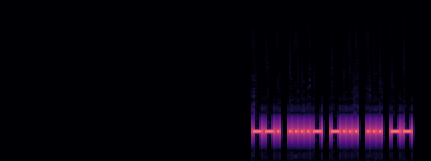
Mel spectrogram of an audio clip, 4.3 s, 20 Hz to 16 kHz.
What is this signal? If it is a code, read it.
Morse code, heard as a keyed tone, about 40 wpm, 700 Hz. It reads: G4BSM
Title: DXCC-100 Call Signs - 5 Characters - Repeated 3x - 40wpm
